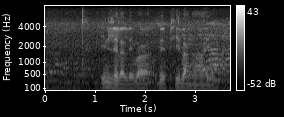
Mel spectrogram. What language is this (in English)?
Swati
